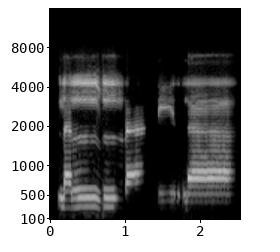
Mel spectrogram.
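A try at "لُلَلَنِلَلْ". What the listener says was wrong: Nggak boleh ditahan. Nggak boleh lulala. Ini ketahan. Ya, kedengeran sih. Cuman yang penting nggak boleh terlalu lama-lama kan lamnya nggak pakai gunnah. Jadi lulalanilal langsung. Lulal.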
